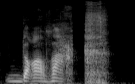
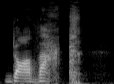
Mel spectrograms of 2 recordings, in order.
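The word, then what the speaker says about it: davak (דָּבַק): But behind our English word cleave, we find the Hebrew word davak. That's how it's pronounced, davak.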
